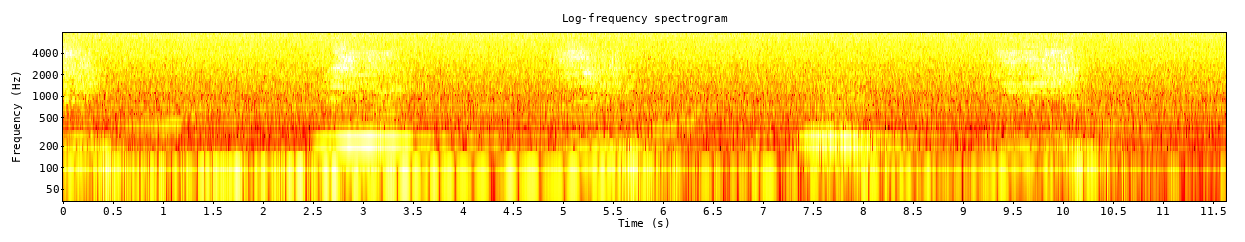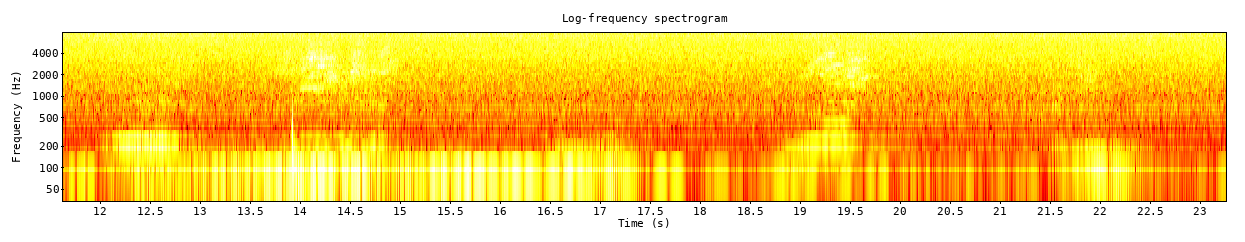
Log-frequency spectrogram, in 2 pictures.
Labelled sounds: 3.1	3.4	humpback whale, 1.1 to 1.3 kHz
9.3	10.0	humpback whale, 1.4 to 1.7 kHz
14.0	14.3	humpback whale, 1.1 to 1.4 kHz

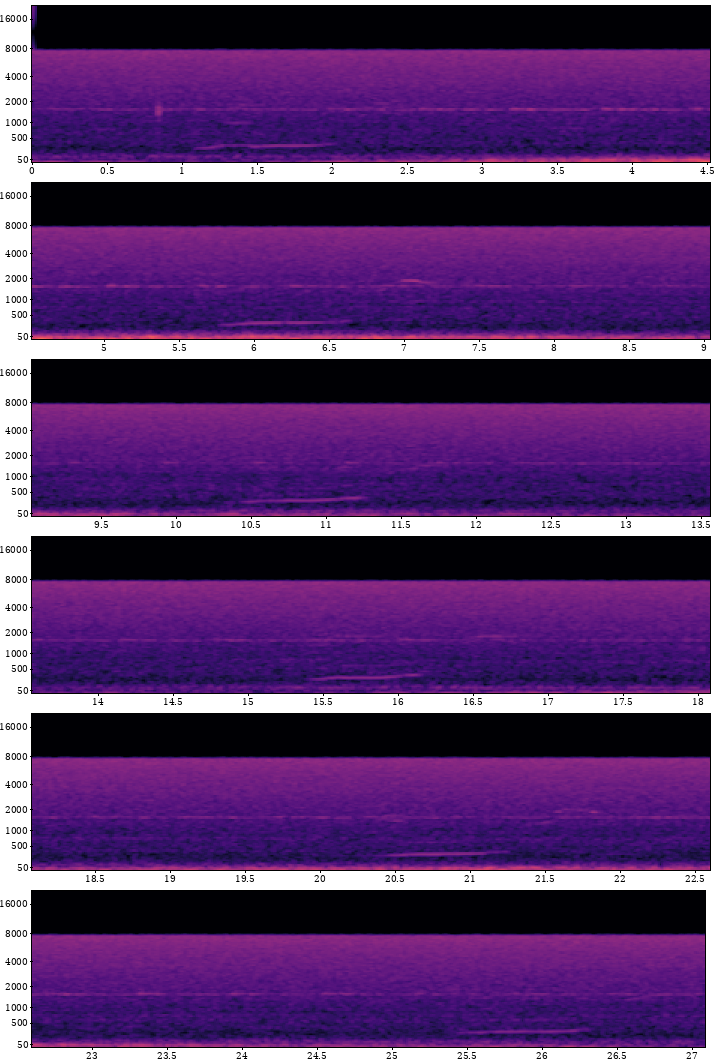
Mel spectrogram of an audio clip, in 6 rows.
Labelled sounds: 7.0	7.3	humpback whale, 1.7 to 2.0 kHz
16.5	16.7	humpback whale, 1.7 to 1.9 kHz
26.6	26.8	humpback whale, 1.3 to 1.6 kHz

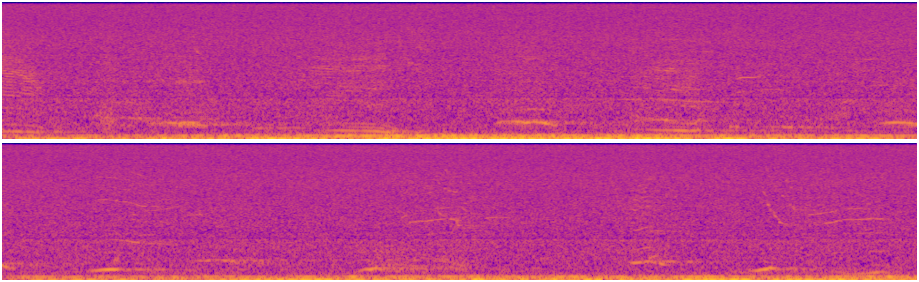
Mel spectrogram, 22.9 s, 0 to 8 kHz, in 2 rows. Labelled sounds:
0.0	0.4	humpback whale, 1.3 to 1.8 kHz
9.2	9.5	humpback whale, 1.4 to 1.6 kHz
12.9	13.3	humpback whale, 2.0 to 2.3 kHz
13.7	14.0	humpback whale, 1.5 to 1.7 kHz
16.5	17.0	humpback whale, 1.3 to 1.5 kHz
21.0	21.3	humpback whale, 1.2 to 1.9 kHz
21.5	22.5	humpback whale, 1.2 to 1.8 kHz

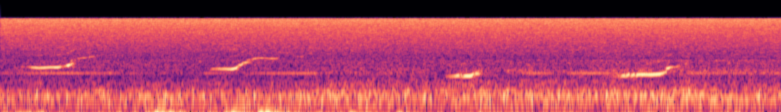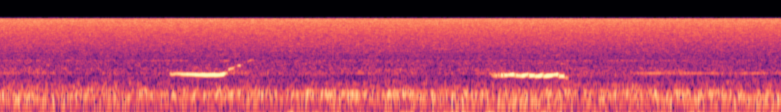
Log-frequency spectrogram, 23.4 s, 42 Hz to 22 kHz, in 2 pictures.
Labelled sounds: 1.1	1.4	humpback whale, 0.80 to 0.99 kHz
3.7	4.2	humpback whale, 0.80 to 0.93 kHz

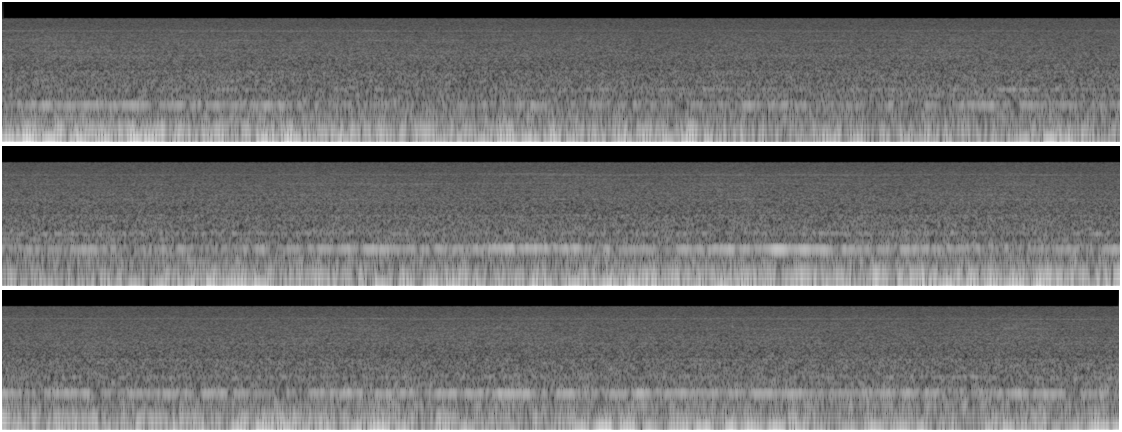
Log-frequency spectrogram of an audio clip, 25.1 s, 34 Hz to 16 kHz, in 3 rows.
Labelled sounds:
2.1	2.3	vessel noise, 4.3 to 4.4 kHz
12.1	12.4	vessel noise, 4.6 to 4.8 kHz

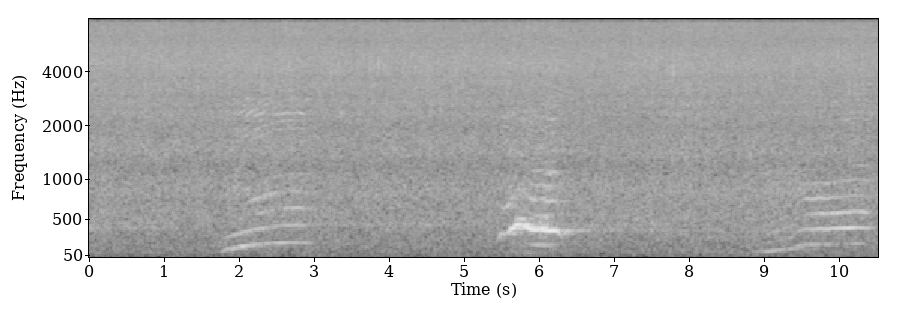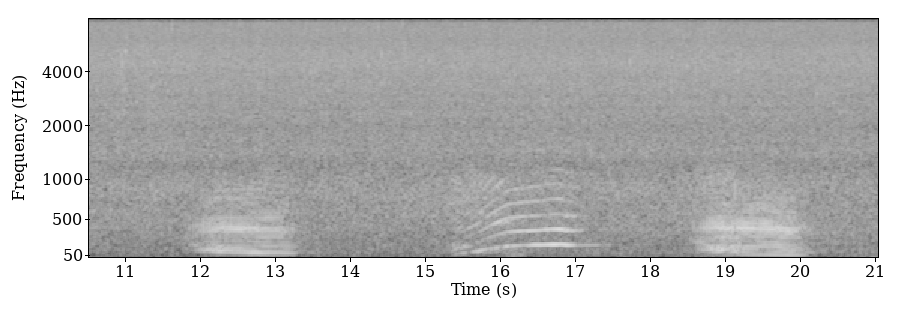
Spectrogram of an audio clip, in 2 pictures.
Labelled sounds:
2.2	2.5	humpback whale, 0.78 to 0.88 kHz
9.6	10.0	humpback whale, 0.78 to 0.81 kHz

